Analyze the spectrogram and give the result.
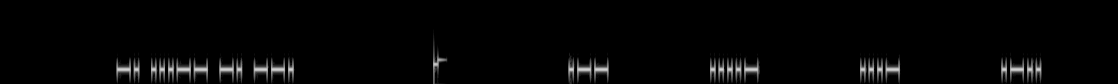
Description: Morse code, heard as a keyed tone, about 28 wpm, spaced as for 12 wpm, 700 Hz. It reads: N3NG W4VL
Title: USA Call Signs - 4 Characters - 8x Character Spacing - 28wpm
